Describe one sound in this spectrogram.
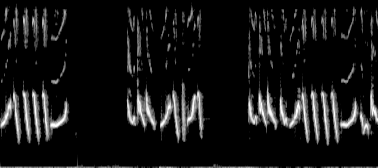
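A small bird sings in quick, high, twittering bursts close by.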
